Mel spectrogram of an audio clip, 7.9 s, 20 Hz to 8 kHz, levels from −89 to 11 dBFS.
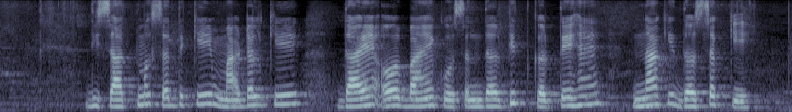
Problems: constant background noise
